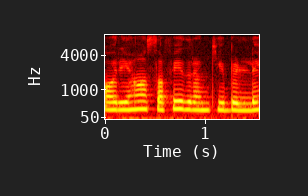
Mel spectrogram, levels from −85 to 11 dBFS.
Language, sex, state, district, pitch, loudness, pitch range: Hindi, female, Chhattisgarh, Jashpur, 230 Hz, -15 LUFS, 225-240 Hz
